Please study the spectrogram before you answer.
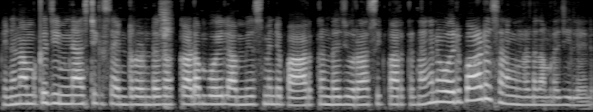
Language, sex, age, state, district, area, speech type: Malayalam, female, 60+, Kerala, Kozhikode, urban, spontaneous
